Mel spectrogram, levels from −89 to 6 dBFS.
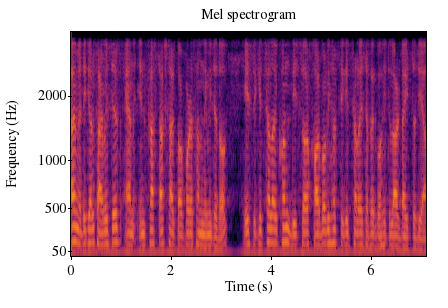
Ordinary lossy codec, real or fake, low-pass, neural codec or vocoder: none; fake; 3.6 kHz; codec, 16 kHz, 4.8 kbps, FACodec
